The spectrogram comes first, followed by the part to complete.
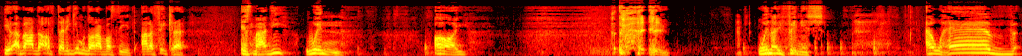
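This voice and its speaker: Man, Egyptian Arabic accent, high voice, raspy, teacher explaining grammar phrase by phrase. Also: lively intonation, slow pace, pauses often, fairly bright tone. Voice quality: husky, gravelly voice with frequent throat-clearing. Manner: step-by-step explaining, translating each phrase, addressing the class. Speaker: English teacher.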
